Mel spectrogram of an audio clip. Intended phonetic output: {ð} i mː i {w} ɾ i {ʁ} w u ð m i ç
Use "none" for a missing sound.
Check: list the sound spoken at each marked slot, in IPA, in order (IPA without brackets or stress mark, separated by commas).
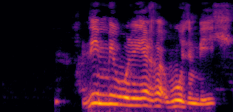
ð, w, ʁ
